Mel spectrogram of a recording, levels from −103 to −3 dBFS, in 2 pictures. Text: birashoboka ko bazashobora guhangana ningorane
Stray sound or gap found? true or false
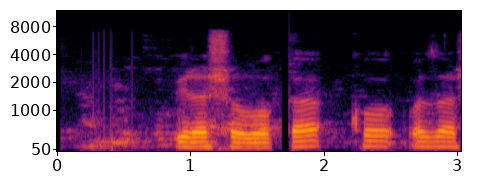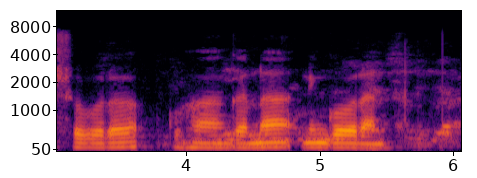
true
